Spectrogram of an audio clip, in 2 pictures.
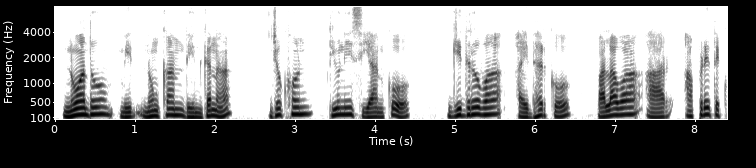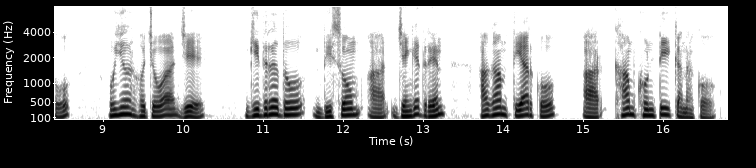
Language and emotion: Santali, neutral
